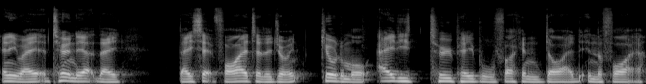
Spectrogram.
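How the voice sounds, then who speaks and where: A man with a strong Australian accent, medium pitch, fairly even intonation and a moderate pace, on a very clean recording with a silent background. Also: very even loudness. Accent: broad Australian. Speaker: podcast co-host. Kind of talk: casual chat.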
